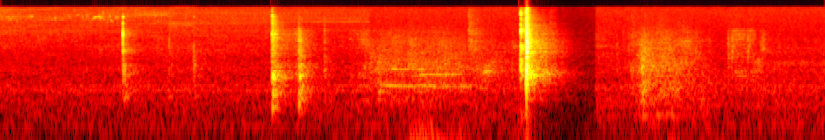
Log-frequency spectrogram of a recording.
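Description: Light metallic clicks and taps from miniature metal kitchenware, a tiny kettle and pan being handled: a few scattered ticks, the sharpest just before four seconds in, cut short by a brief dead gap.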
